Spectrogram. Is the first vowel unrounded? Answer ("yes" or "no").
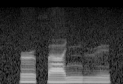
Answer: yes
